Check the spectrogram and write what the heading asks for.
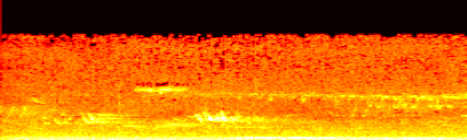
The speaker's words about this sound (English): That owl's got louder and more frequent as well. Yeah. Is he saying goodnight? Yeah, that crossover between the night shift and the day shift.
